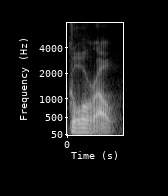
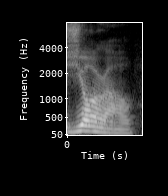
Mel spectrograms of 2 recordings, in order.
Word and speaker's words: Joro: And he said, "No, it's Joro."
